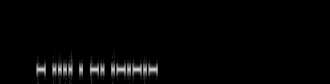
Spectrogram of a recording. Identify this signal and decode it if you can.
Morse code, heard as a keyed tone, about 42 wpm, 700 Hz. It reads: THEN.
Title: 4x Word-Spacing - Sentences from Top 200 Words - 45wpm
